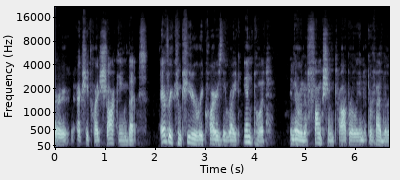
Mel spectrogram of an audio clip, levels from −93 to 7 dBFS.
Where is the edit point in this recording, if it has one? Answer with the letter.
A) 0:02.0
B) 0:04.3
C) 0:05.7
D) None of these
D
